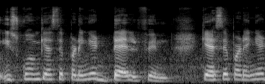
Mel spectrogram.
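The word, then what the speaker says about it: Delfin: डेलफिन। कैसे पढ़ेंगे? डेलफिन।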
